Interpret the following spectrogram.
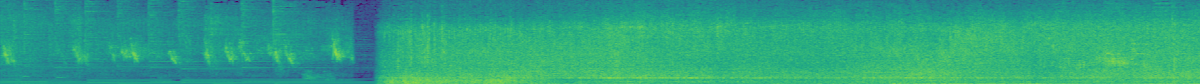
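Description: Soft background music of held tones for almost four seconds, then a sudden cut to loud, steady wind rush on the microphone of a camera moving with road bicycles at speed, with road and tyre noise under it.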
